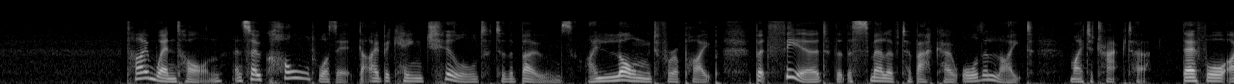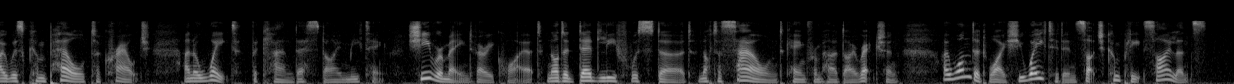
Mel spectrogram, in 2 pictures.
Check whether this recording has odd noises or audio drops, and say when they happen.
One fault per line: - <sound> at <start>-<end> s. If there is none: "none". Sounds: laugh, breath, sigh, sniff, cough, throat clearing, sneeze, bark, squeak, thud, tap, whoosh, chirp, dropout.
none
